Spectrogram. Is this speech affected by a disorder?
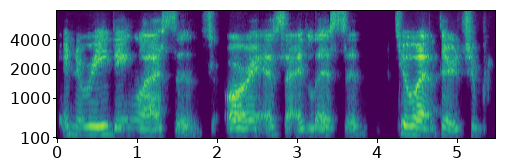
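Yes: ALS; ALS affecting voluntary motor neurons, first primary lateral sclerosis diagnosis, second opinion Columbia med center; at least eight years since diagnosis, expected loss of walking; voice affected.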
